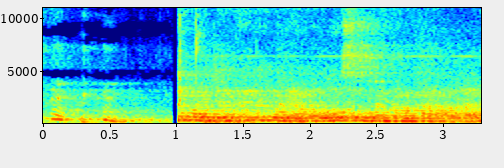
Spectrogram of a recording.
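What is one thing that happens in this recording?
A young woman speaks through a microphone over loudspeakers.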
